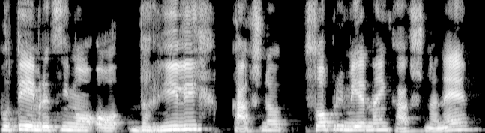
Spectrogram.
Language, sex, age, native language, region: Slovenian, female, 30-49, Slovenian, Central Slovenia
